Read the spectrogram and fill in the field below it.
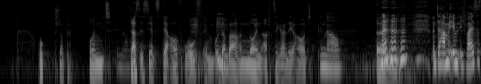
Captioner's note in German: lacht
